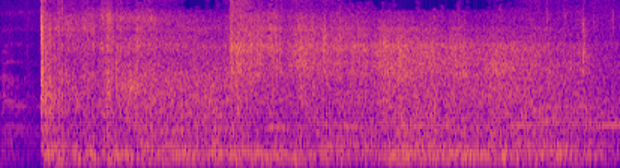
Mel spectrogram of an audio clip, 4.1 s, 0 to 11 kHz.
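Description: French artillery shells explode about 200 metres away in a forest clearing near a German long-range gun, in March 1918: a sudden loud blast, then a second sharp burst about a second later, with a heavy continuous rumble and roar filling the rest.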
